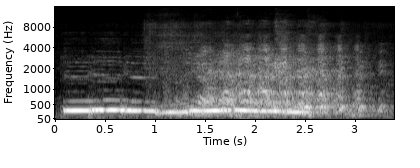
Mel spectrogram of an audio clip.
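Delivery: a high, loud nervous giggle burst; imitating brother's giggle. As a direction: mimic a kid's uncontrollable giggle. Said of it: "My brother does this".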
